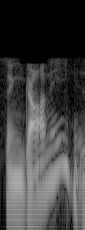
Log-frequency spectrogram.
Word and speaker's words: Singani: Singani, is that how it's pronounced? – Yeah.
